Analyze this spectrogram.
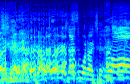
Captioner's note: laughter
